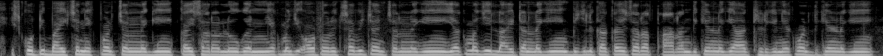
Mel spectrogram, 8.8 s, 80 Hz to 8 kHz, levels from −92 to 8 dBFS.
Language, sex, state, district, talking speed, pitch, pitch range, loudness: Hindi, male, Uttarakhand, Tehri Garhwal, 235 wpm, 170 Hz, 165-175 Hz, -23 LUFS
